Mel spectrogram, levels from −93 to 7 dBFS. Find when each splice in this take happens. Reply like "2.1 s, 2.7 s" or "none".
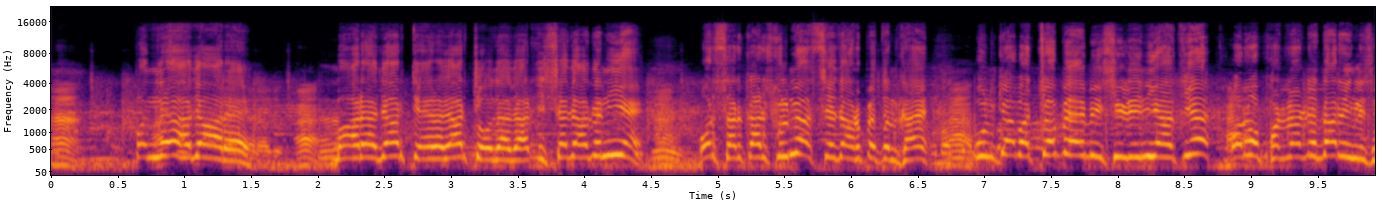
none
